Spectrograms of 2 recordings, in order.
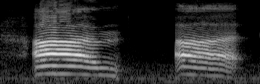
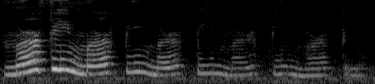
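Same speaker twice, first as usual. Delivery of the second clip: drawn-out name, fading to very soft; Seth Rollins; 4 semitones lower, 10 dB quieter, much slower than usual. Retold or imitated. Podcaster imitating a wrestler addressing Murphy, fading mock-weary repetition. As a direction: repeat the name slowly, sinking lower and quieter. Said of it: "And Seth Rollins is like".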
